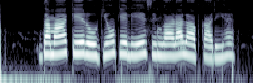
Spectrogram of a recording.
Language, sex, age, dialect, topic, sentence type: Hindi, female, 18-24, Marwari Dhudhari, agriculture, statement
